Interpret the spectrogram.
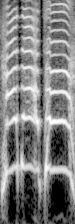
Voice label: "grenade", German; Worms Armageddon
